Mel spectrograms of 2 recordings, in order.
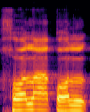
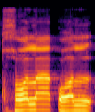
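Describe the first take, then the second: The two takes are said the same way.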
